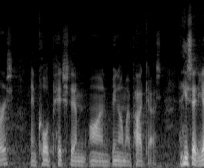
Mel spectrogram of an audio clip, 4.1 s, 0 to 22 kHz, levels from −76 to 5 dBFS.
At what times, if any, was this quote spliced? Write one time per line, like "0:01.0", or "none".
none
